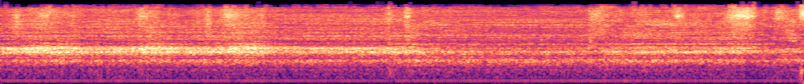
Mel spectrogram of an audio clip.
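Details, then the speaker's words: Jehmco diaphragm air pump for a fishroom central air system, at maximum output with no air lines connected yet, silencer removed. Loud, steady, airy exhaust hiss over a low hum, far louder than with the silencer fitted. "let's remove it and hear what it sounds like I don't know if that a translate on camera but that's quite a difference"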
